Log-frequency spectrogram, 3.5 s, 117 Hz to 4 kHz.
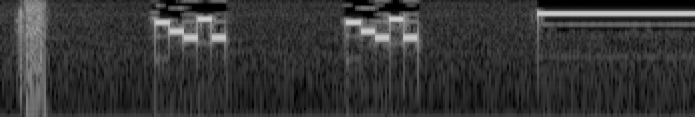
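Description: Five-tone selective call (ZVEI), heard as quick runs of five tones, tones of about 70 ms. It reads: 85393 85393
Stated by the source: Five-tone ZVEI selective call received on an SDR, channel or frequency 464.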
